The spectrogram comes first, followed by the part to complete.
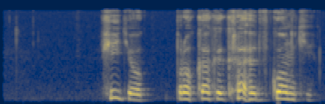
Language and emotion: Russian, neutral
